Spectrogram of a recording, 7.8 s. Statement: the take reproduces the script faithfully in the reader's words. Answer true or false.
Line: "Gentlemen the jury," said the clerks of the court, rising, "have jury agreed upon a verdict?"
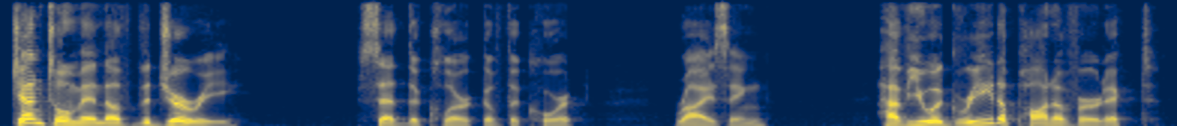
false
